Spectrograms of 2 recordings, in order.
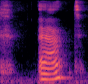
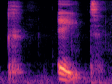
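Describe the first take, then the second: First: The vowel is a short 'a' sound. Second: The vowel is a long 'ay' sound. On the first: The speaker calls it right. "the A is short" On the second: The speaker calls it wrong. "instead of"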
